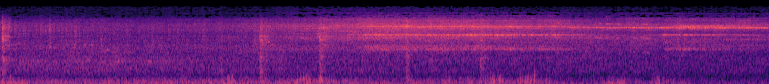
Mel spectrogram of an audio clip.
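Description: Passenger coaches rolling slowly past with a steady rumble and occasional clicks of wheels over rail joints; from about halfway through, a high steady wheel squeal joins in.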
